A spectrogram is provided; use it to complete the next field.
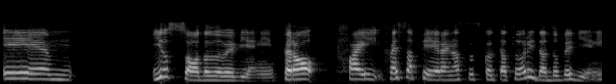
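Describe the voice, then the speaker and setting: A woman speaks at a fairly slow pace. Her pitch is fairly high and her intonation lively. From Friuli Venezia Giulia, Italy. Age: 20s. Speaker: Italian teacher, podcast co-host. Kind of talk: casual conversation.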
